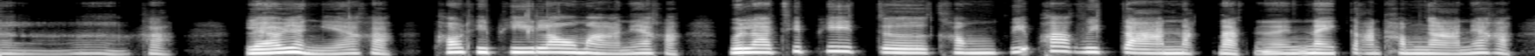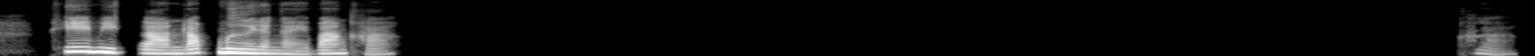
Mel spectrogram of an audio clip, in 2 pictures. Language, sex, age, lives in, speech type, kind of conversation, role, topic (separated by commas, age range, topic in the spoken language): Thai, female, 35-39, Thailand, conversation, podcast, host, รับมือกับคำวิจารณ์อย่างไรบ้าง?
